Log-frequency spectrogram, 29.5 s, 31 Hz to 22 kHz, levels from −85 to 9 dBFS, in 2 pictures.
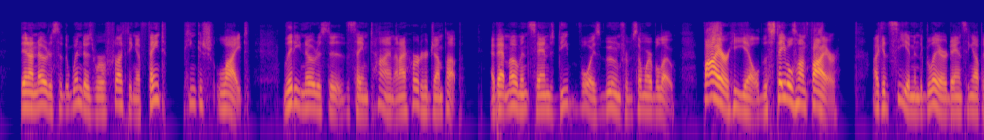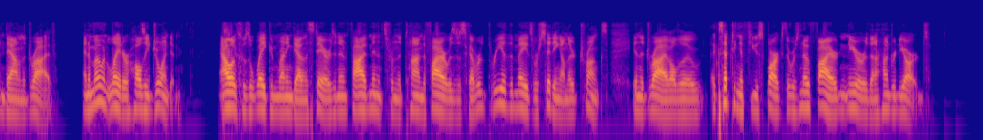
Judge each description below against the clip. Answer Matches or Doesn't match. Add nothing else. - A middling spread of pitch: Matches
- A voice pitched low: Matches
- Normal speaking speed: Doesn't match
